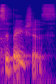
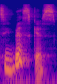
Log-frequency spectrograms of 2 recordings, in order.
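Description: First: The middle syllable sounds like 'bay'. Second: The middle syllable sounds like 'bis'. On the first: The speaker calls it right. "the proper pronunciation, is sebaceous" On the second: The speaker calls it wrong. "I insisted on calling it sebiscus"

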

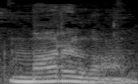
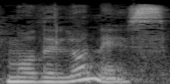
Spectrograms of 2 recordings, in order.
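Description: First: The name is said with English pronunciation. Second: The name is said with Spanish pronunciation. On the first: The speaker calls it right. "But it's Modelones" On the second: The speaker calls it wrong. "That's what how you would say this in Spanish"

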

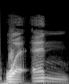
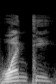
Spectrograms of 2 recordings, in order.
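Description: First: The glottal stop before anta is clearly pronounced. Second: The glottal stop before anta is dropped. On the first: The speaker calls it right. "لازم أثبتها" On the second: The speaker calls it wrong. "ينفع أسقطها؟ وأنت لا"

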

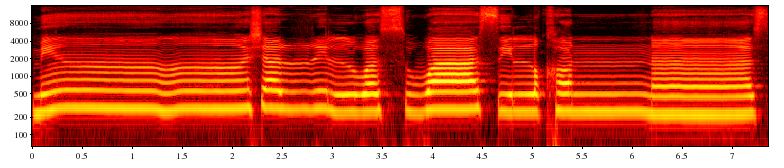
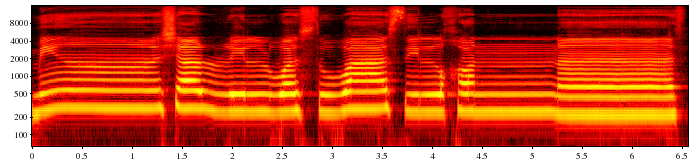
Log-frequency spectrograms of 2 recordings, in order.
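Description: No difference in how they are said.

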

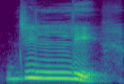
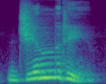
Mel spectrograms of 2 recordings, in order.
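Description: First: The middle is pronounced as a long double l. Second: The middle is pronounced as n followed by r. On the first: The speaker calls it right. "легше сказати джіллі" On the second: The speaker calls it wrong. "написано джін рі. ... Трошечки незручно"

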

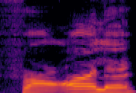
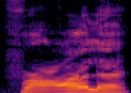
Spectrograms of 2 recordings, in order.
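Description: No difference in how they are said.

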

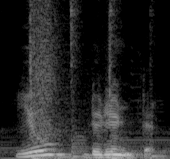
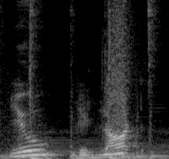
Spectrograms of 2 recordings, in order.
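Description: First: The word 'not' is reduced and joined to 'did'. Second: The word 'not' is said as a separate full word.

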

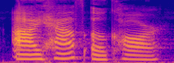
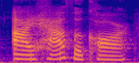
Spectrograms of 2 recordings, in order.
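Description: Both takes have the same delivery.

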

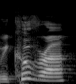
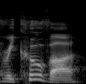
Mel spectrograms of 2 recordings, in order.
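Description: First: An extra R sound occurs mid-word. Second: No extra R sound occurs mid-word. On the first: The speaker calls it wrong. "I've been saying Recuva ... I threw an extra R in there" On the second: The speaker calls it right. "instead of Recuva"

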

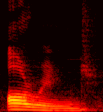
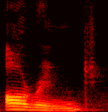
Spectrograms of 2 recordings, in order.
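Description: No difference in how they are said.

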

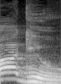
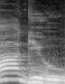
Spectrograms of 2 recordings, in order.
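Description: The two takes are said the same way.

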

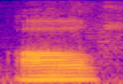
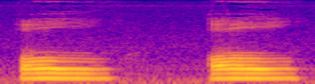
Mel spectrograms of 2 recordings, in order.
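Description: First: The vowel is open, like 'uh' (Korean 어). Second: The vowel is rounded, like 'oh' (Korean 오). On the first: The speaker calls it right. "O 발음도 제대로 내면 all, all 이렇게 될 거예요. 발음에서 어 이렇게 되니까" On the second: The speaker calls it wrong. "오 발음을 잘못 발음하면 all 이렇게 될 거예요"

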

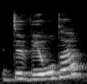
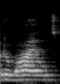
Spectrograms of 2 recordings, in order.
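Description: First: The name is pronounced with Dutch sounds. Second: The name is pronounced with English sounds. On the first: "de Wilde is what it would be if it were a Dutch name" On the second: "I'm just going to pronounce it in the English way"

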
